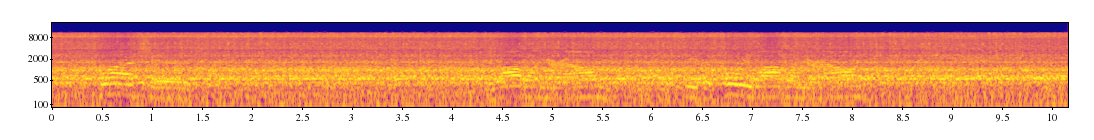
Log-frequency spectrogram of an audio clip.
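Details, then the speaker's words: 1999 Ford F-150 5.4L V8 with intermittent AC cooling and wobbling serpentine belt and tensioner, running: steady dry grinding, ratcheting rasp over idle from a worn AC compressor clutch pulley bearing. "truck is now running you can see now you can definitely hear the bearing"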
